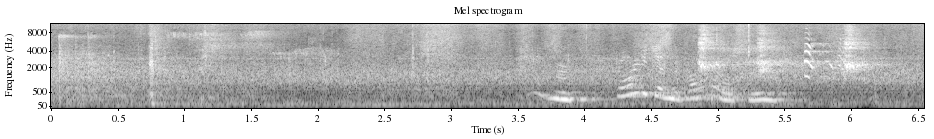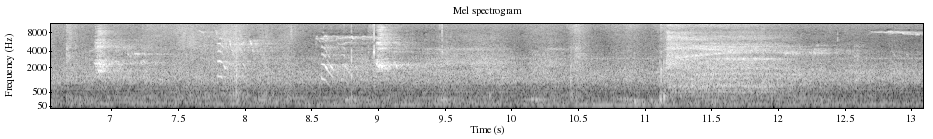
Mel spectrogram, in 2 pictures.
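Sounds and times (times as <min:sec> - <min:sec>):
bird calls: 0:04.6 - 0:09.8.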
